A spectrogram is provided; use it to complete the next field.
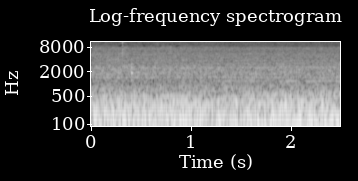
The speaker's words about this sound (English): But the heater is on. I'm warming up the car, like I said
